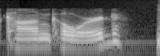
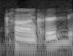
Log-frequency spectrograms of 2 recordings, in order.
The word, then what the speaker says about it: Concord: It's Concord. – Mm-hmm. – It's not Concord. It's not the grape. It's the plane.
